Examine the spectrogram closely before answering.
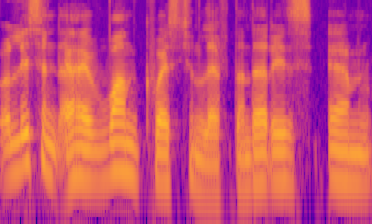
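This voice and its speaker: In a very clean recording with a silent background, a man speaks at a fairly low pitch. He has an unremarkable speaking voice and a moderate pace. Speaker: podcast host. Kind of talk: interview.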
